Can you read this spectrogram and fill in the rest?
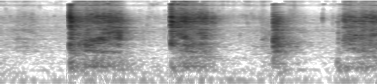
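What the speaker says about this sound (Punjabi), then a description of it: "ਮੈਂ ਮੂੰਗਰੇ ਪਾਤੇ ਕੜਾਈ 'ਚ ਇਹਨੂੰ ਥੋੜਾ ਜਿਹਾ ਮਿਕਸ ਕਰ ਦੇਣਾ ਇਹਨੂੰ" A spoon stirs mungre radish pods in a kadai, producing four scraping, sizzling strokes at a steady rhythm, close and clear with no talking.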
